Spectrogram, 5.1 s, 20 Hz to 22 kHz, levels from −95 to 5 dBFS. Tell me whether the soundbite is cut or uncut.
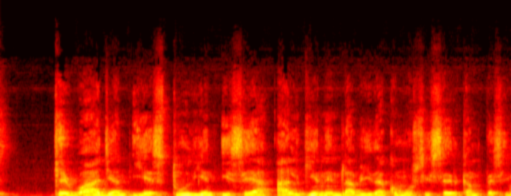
uncut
